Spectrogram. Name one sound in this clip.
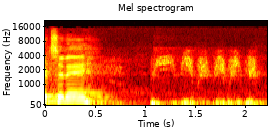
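An electric guitar strums chords through an amplifier.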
